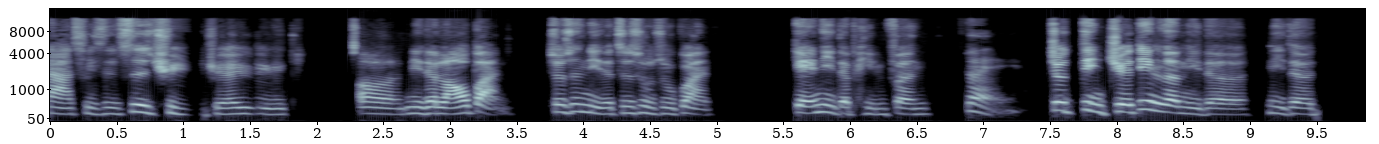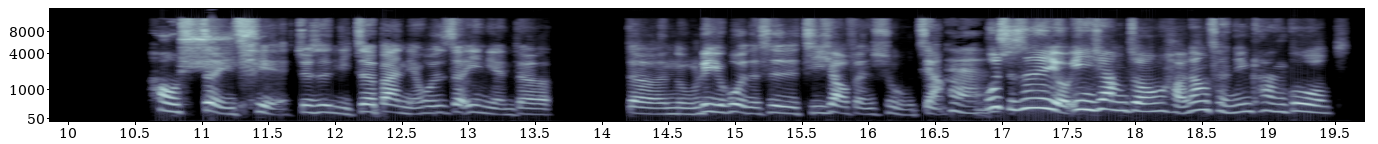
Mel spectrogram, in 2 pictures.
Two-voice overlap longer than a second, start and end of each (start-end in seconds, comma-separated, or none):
none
